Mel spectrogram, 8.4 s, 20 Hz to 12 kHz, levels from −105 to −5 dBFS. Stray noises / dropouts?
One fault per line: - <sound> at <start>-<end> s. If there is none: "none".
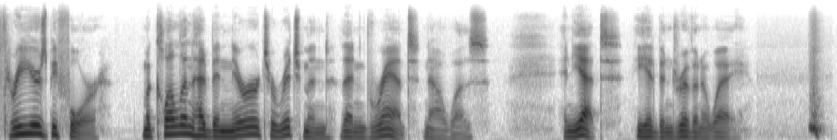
- whoosh at 8.1-8.3 s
